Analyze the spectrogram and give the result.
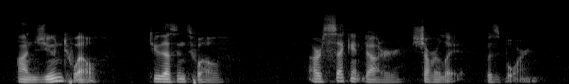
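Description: Speaking at a fairly slow pace with long, frequent pauses, a man uses a medium pitch, ordinary pitch variation and vocal fry. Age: 30s. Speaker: storyteller at a live talk. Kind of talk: prepared personal story told to an audience.

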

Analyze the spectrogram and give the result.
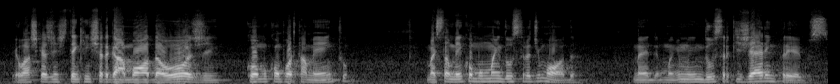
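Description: This man has a normal speaking voice at a medium pitch. He talks at a fairly quick pace with fairly even intonation. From Brazil, São Paulo city. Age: 50s. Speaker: TV screenwriter and producer. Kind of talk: interview.

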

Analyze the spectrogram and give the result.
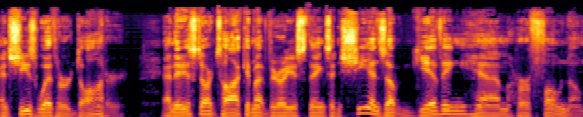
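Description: On a very clean recording with a silent background, a man with vocal fry and a fairly low pitch speaks at a moderate pace with lively intonation. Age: 50s. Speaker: radio host. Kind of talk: casual chat.

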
